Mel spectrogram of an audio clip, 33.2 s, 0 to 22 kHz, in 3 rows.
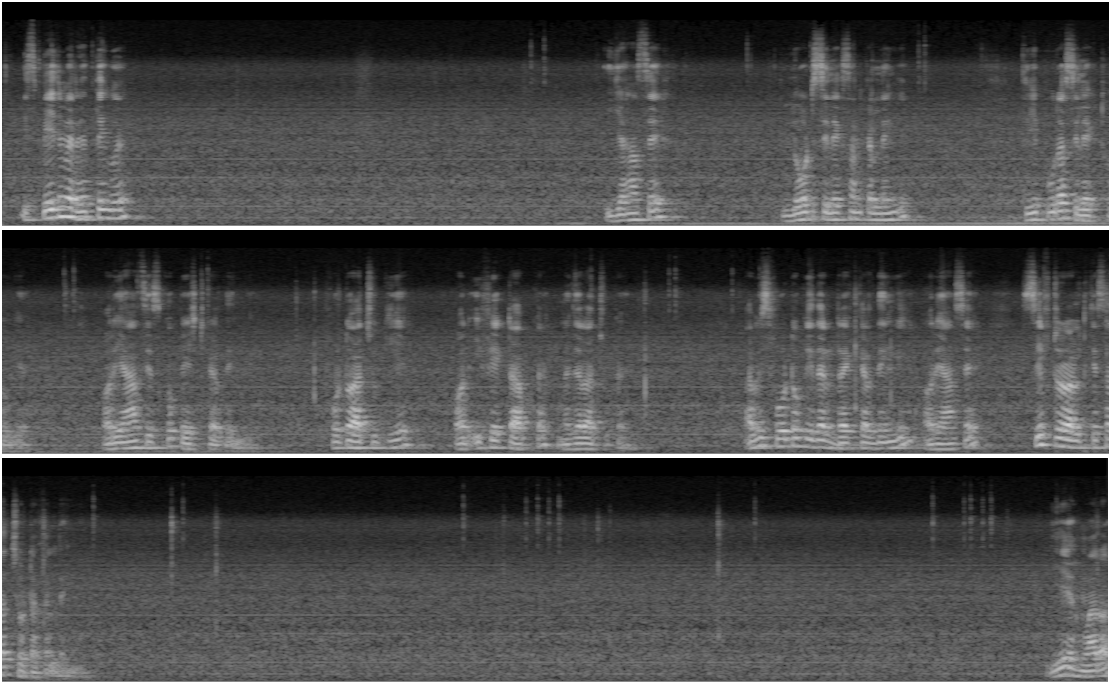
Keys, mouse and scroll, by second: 0.2 right click, 0.8 click, 8.1 click, 11.6 click, 14.5 alt+scroll down 1, 16.7 alt+click, 19.8-23.9 alt+shift+drag, 23.9-27.3 drag, 27.3 click, 29.6-33.2 shift+drag.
